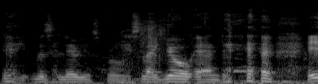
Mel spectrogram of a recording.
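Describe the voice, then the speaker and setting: A man speaks at a moderate pace and medium pitch, his intonation fairly even. Noticeable background noise and audible room echo fill the recording. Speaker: rapper. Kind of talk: podcast interview.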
